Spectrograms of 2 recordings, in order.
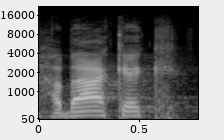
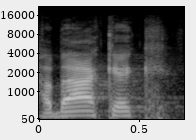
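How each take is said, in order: First: The name is said in a familiar English pronunciation. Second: The same.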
